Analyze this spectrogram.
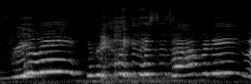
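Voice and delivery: very high, loud squeal of disbelief with a laughing, teary edge; freaking out. Retold or imitated. Impersonating the bride's shocked reaction on the show, squealing. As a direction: imitate her overwhelmed shriek at the proposal. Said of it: "she was freaking out".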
